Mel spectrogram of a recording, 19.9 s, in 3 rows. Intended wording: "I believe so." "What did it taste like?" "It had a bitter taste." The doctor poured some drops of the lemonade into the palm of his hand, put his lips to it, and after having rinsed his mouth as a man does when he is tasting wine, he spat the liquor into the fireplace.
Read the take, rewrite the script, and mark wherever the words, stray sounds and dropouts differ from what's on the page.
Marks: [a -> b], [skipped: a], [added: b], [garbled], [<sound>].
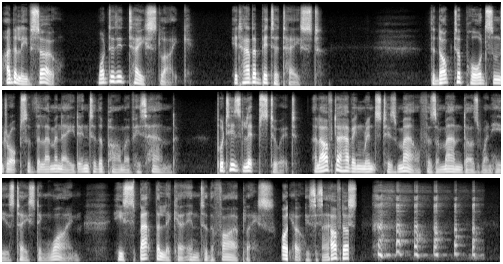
"I believe so." "What did it taste like?" "It had a bitter taste." The doctor poured some drops of the lemonade into the palm of his hand, put his lips to it, and after having rinsed his mouth as a man does when he is tasting wine, he spat the liquor into the fireplace. [garbled] [laugh]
